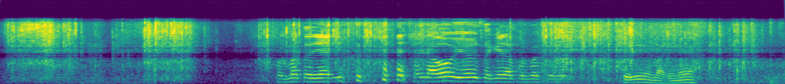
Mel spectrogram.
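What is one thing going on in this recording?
Brown paper crackles as it is torn and unwrapped.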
